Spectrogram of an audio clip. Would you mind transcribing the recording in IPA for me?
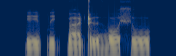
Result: i˨ p i˦ k͡p ɐ˨ ʈ ɨ˨ ɦ o˦ ʃ u˧

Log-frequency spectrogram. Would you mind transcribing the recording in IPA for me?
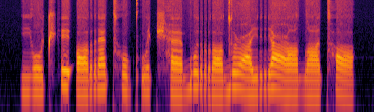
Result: j o t͡ʃʼ e ʔ ɒ r æ tʰ o kʷʼ æ t͡ʃʰ æ b o r ɒ d u ʕ i r i ʕ ɒ dˤ æ tʰ ɒ

